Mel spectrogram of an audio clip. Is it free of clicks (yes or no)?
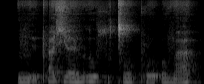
no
